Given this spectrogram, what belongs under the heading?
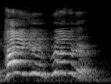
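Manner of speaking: high, loud call-out voice; weird voice. Shown as a demonstration. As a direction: shout it in a silly high voice. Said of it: "We say it in a weird voice".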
